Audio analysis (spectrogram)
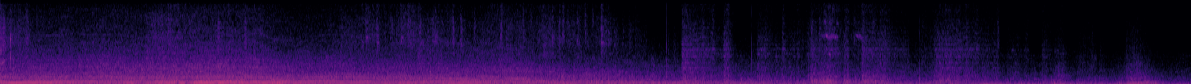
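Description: Onboard engine roar from a dirt track race car at Lernerville, loud and close throughout, with the pitch rising and falling as the driver works the throttle through the turns, growing rougher and noisier toward the end.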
